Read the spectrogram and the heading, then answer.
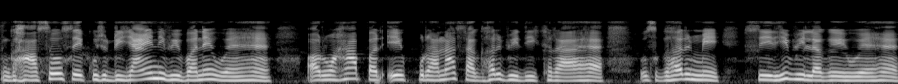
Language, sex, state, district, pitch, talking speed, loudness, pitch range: Hindi, female, Jharkhand, Deoghar, 205 Hz, 180 wpm, -14 LUFS, 185-220 Hz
